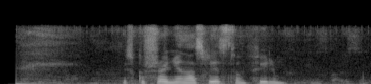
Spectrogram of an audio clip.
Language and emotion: Russian, neutral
